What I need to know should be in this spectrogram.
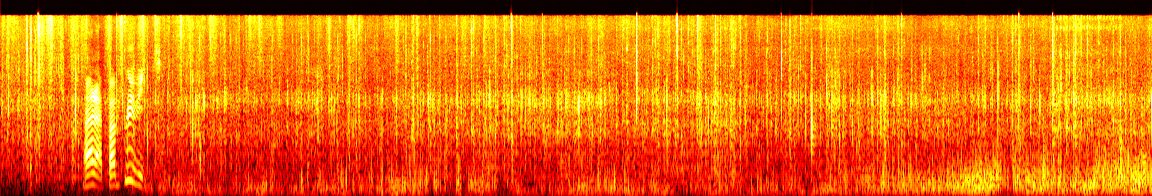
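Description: A horse's hooves clop slowly on a gravel track.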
